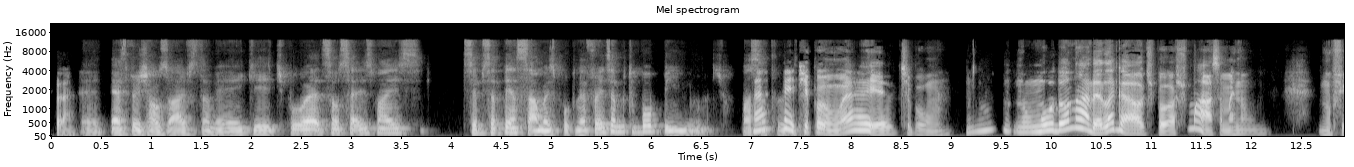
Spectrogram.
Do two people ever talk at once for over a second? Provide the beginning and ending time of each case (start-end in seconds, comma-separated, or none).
none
